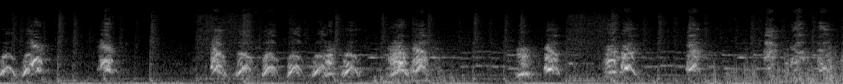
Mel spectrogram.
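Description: Several dogs barking and yipping in quick runs of short calls as they play, with music underneath.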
